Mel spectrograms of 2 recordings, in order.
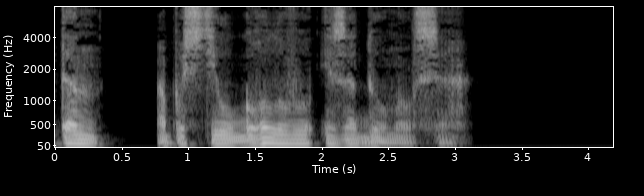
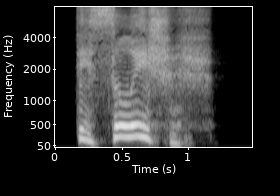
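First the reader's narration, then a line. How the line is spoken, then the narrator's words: Loud cry. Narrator (Russian): громко вскричала миледи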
